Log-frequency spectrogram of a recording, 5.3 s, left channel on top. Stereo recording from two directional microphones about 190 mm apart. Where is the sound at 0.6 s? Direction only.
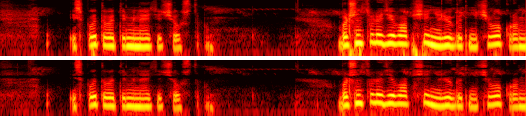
20° left (ahead or behind).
